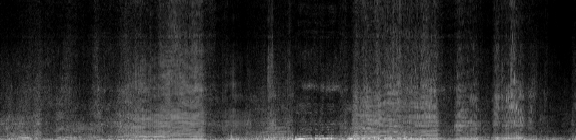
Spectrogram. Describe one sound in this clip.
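A motocross dirt bike revs hard through the gears, its engine rising and falling.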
